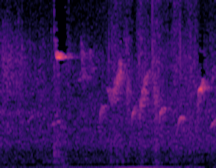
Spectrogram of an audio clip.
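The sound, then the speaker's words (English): Small finches chirp in a quick scatter of short, high, thin notes, soft over a low background rumble, with no one talking. “And the little finches, they're so cute. They're little and loud.”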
